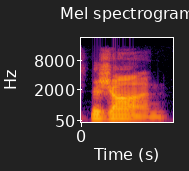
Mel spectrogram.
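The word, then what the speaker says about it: Bijan: But he was like, "It's Bjon."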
